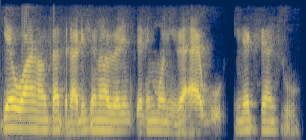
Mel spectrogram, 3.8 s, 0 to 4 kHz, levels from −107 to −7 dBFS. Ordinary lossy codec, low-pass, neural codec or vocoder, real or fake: none; 3.6 kHz; none; real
